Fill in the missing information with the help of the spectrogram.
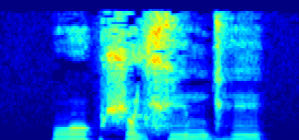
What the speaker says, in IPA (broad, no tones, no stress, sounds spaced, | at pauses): w u k ʃ o lʲ x i m ɡʱ i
